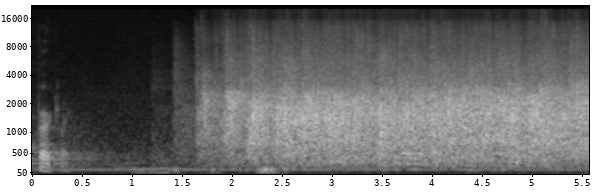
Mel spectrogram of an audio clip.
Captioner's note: applause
